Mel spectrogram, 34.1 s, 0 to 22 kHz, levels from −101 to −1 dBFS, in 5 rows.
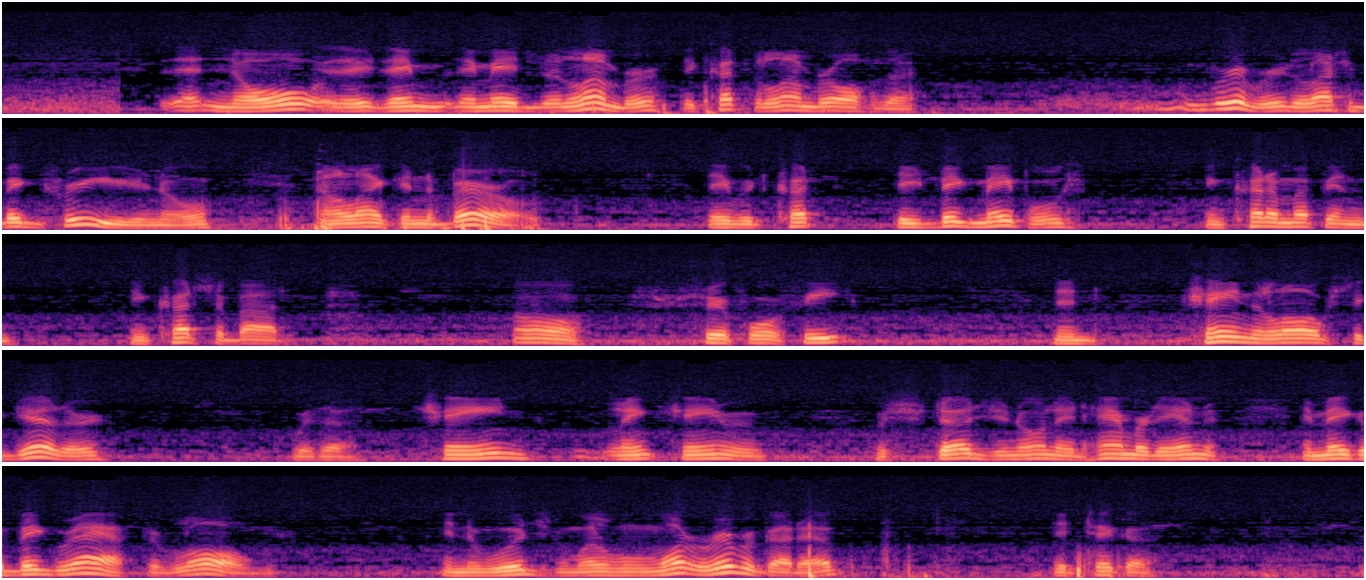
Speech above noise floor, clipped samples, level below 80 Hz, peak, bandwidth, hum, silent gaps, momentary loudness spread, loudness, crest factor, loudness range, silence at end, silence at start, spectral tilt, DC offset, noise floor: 33 dB; under 0.1%; -48 dBFS; -2 dBFS; 3.9 kHz; none; none; 16 LU; -21 LUFS; 20 dB; 4 LU; 0 s; 0 s; -11 dB/octave; under 0.1%; -53 dBFS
